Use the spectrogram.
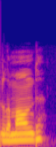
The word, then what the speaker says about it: Le Monde: The Atlantic, The Texas Tribune, Gannett, Washington Monthly, Le Monde, is that how you say it? Yeah, Le Monde.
